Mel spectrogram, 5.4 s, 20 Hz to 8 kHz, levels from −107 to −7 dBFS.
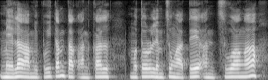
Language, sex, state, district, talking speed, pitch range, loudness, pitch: Mizo, male, Mizoram, Aizawl, 155 wpm, 140-155 Hz, -19 LUFS, 145 Hz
